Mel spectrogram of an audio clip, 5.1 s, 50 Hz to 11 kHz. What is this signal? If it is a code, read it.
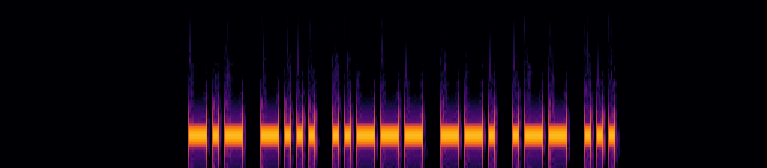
Morse code, heard as a keyed tone, about 30 wpm, 700 Hz. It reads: KB2GWS
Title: USA Call Signs - 6 Characters - Repeated 2x - 30wpm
